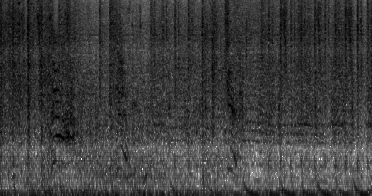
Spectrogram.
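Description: Repeated shooting in the video game Zenless Zone Zero: a continuous, rattling stream of gunshots at a steady rhythm over several seconds, with a voice talking faintly underneath at times.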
